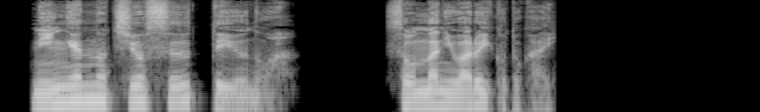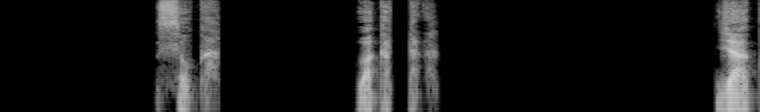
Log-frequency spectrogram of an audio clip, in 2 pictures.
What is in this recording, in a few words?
Japanese animation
